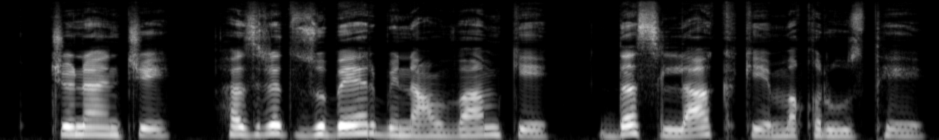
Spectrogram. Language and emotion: Urdu, neutral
